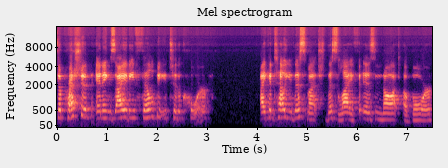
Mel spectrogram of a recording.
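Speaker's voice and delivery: tearful voice on the verge of crying. Reading a poem about depression and anxiety aloud, near tears. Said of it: "I'm going to cry".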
